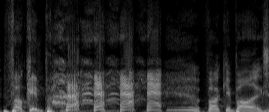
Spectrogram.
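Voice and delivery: high-pitched hammed-up yelling, breaking into laughter; mock angry shout. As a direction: imitate an angry bandmate yelling, then crack up. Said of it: "shouts like".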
